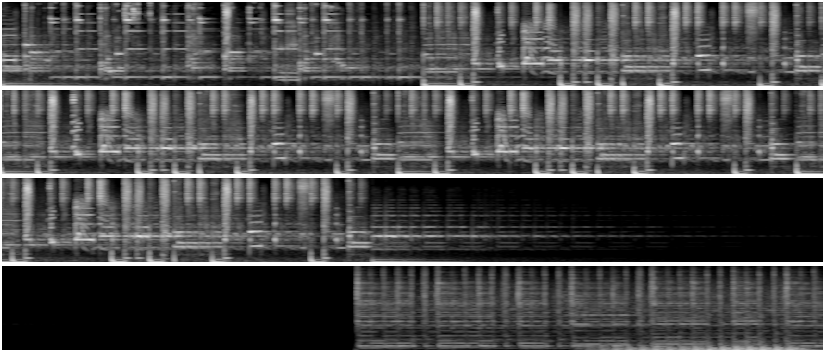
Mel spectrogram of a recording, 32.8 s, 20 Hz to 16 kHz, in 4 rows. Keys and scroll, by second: 0.7 ctrl+alt+d, 0.9 5, 1.1 ctrl+x, 1.3 ctrl+v, 1.8 ctrl+t, 2.9 space, 5.4 Return, 6.9 space, 7.3 v, 10.5 space, 11.3 ], 15.6 ], 16.0 [, 16.8 ctrl+space, 17.6 space, 18.7 space, 19.4 space, 19.9 [, 20.2 [, 21.4 ], 24.3 ], 25.7 space, 28.0 space, 28.9 v, 29.5 ctrl+e, 29.9 o, 30.1 ], 31.2-32.8 typing.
